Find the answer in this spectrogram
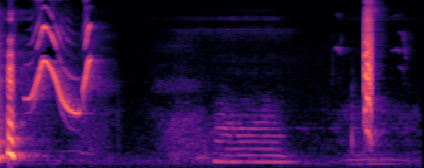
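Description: Indian ringneck parakeet whistling: a sharp click, then a short whistle that rises and falls in pitch over about a second. A brief harsh squawk comes near the end.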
